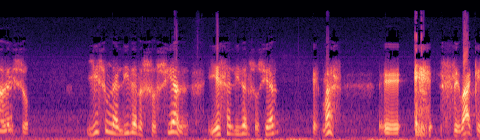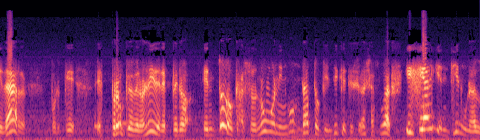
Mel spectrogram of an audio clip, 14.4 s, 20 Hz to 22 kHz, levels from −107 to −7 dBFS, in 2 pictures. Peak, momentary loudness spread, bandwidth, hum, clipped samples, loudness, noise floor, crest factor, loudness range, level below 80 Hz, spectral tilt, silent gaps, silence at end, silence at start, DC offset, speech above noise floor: -2 dBFS; 17 LU; 15.5 kHz; none; under 0.1%; -19 LUFS; -47 dBFS; 20 dB; 5 LU; -46 dBFS; -3.5 dB/octave; none; 0 s; 0 s; under 0.1%; 26 dB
